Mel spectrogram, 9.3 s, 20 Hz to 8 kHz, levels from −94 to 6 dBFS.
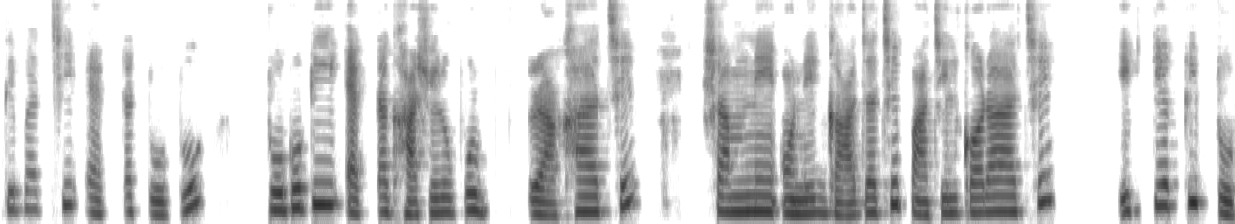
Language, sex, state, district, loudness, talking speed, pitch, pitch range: Bengali, female, West Bengal, Kolkata, -26 LUFS, 130 wpm, 205 Hz, 185-255 Hz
